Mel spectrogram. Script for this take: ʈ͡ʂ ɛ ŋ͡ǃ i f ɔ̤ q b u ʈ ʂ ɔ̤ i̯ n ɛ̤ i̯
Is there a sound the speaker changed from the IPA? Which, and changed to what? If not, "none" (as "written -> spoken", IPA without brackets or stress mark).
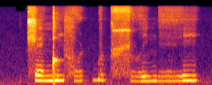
q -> ʈ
